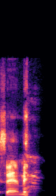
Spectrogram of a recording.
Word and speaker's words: salmon: If I'm around my family, I say salmon. – So whose bright idea was it to not pronounce the L? – America.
